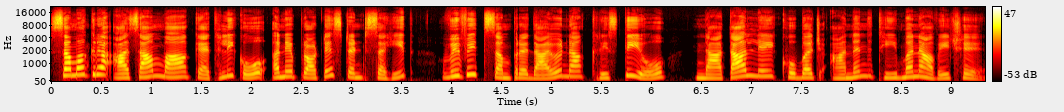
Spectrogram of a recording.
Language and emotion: Gujarati, neutral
